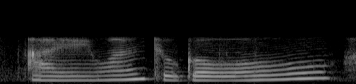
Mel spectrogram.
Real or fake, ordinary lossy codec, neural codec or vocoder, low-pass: real; none; none; 3.6 kHz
